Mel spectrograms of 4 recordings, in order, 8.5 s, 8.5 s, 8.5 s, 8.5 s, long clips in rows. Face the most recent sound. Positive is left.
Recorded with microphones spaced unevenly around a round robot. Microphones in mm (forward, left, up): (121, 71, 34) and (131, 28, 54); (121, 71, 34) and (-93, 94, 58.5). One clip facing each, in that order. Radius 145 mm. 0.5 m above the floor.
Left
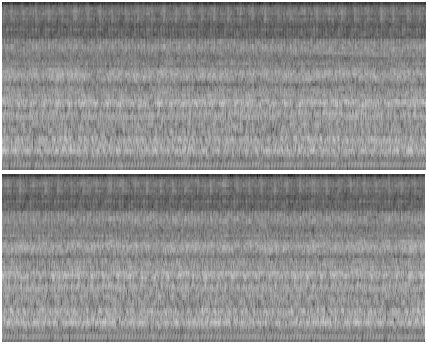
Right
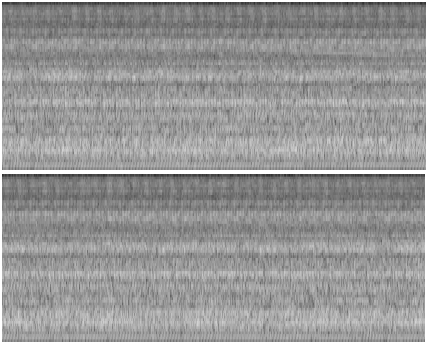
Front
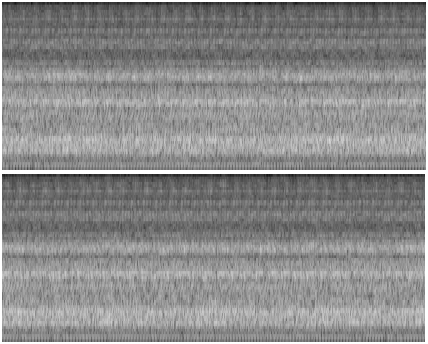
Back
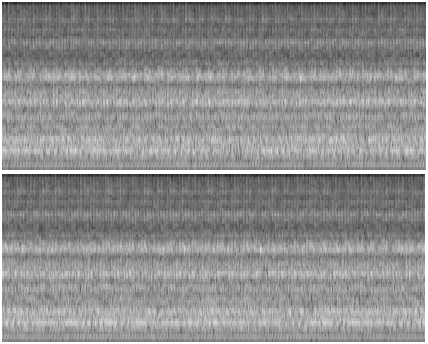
turn(degrees=-130)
